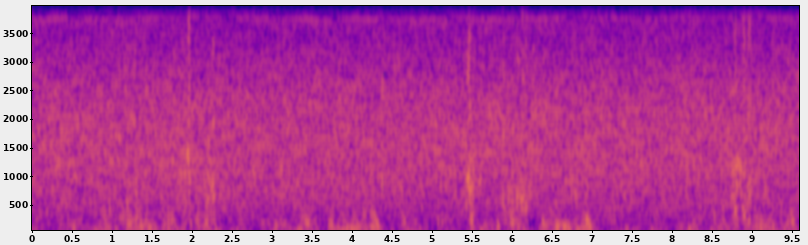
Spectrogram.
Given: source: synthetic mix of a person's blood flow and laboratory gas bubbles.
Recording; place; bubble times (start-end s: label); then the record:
Doppler ultrasound of blood flow; precordium
0.93-1.01 s: bubbles
1.04-1.51 s: bubbles
1.62-1.70 s: bubbles
1.84-2.35 s: bubbles
4.35-4.42 s: bubbles
5.06-5.16 s: bubbles
5.40-5.58 s: bubbles
5.77-6.23 s: bubbles
8.50-8.58 s: bubbles
8.71-9.03 s: bubbles
From the record:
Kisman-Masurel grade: 223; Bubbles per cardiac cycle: several, 3 to 8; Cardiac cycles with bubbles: 10 to 50%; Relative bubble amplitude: loud (0.450 to 0.775); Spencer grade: 2 (many but less than half of the cardiac periods contain bubble signals, singularly or in groups); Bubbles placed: anywhere in the cardiac cycle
